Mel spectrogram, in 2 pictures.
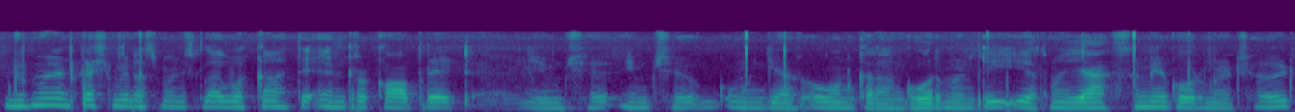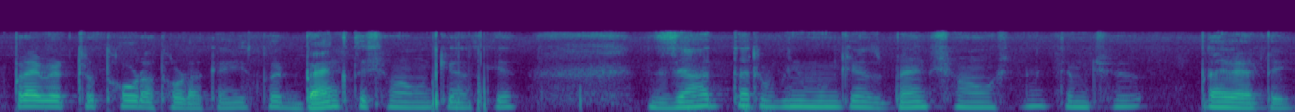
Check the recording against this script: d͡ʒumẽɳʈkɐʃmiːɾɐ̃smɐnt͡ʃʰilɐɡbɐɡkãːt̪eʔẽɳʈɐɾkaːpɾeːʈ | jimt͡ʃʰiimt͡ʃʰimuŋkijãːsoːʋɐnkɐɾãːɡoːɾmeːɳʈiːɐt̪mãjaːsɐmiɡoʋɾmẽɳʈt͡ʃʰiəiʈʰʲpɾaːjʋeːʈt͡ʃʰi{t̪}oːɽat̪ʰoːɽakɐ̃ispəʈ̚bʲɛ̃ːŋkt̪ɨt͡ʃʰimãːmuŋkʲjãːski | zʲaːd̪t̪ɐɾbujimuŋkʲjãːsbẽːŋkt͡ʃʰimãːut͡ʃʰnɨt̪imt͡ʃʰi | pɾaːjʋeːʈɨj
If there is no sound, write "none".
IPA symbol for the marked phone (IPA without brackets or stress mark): t̪ʰ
